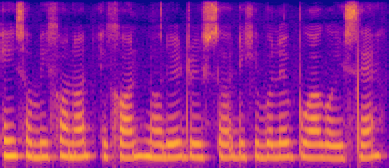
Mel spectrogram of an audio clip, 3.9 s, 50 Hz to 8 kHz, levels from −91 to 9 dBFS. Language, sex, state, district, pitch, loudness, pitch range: Assamese, female, Assam, Kamrup Metropolitan, 245 Hz, -14 LUFS, 235-255 Hz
